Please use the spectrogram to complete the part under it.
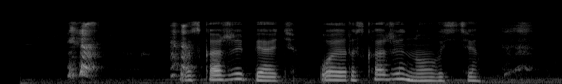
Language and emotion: Russian, sad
